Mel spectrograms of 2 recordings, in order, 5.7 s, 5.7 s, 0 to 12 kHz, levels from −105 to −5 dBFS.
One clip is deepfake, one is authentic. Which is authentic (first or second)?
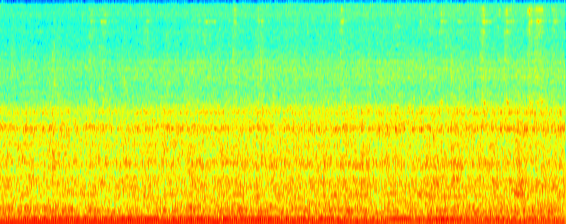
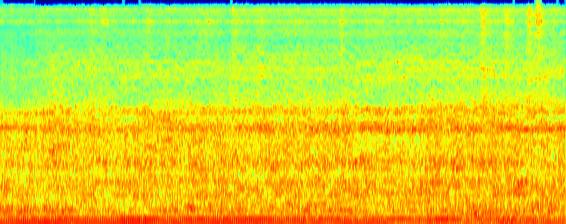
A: first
